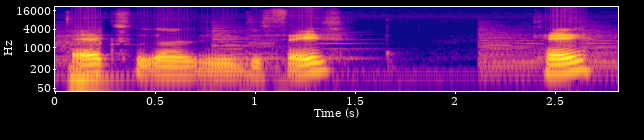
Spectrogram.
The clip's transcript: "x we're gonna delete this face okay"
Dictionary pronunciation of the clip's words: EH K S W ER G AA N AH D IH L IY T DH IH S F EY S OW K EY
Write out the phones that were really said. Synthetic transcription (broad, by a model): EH K S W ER G AA N AH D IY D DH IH F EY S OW K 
